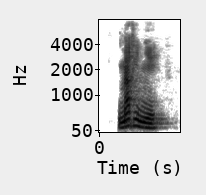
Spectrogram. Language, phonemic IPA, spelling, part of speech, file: French, /ma.ʁi.nje/, marinier, adjective / noun, LL-Q150 (fra)-marinier.wav
- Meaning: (adjective) sea; marine; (noun) fresh water sailor, bargeman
